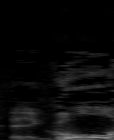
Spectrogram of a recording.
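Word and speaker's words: 業: 여기서 업자를 고 하고 읽는 것을 아주 조심해야 되고요. 이제 업자는 또 업자는 원래 요라고 읽습니다. 사업, 징요, 그죠? 사업 같은 건 징요라고 있잖아요. 징요, 업자는 니고리가 있는 교로 읽습니다.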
